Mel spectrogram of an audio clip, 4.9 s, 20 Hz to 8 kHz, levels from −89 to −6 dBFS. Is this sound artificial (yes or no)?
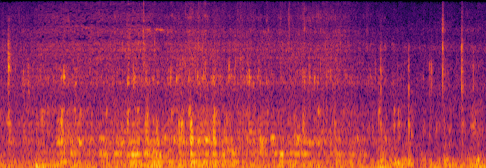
no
